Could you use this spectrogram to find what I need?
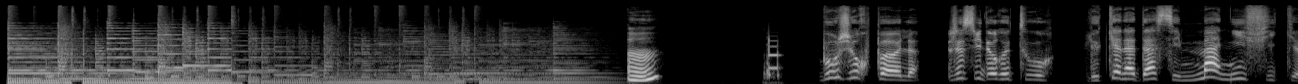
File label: French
